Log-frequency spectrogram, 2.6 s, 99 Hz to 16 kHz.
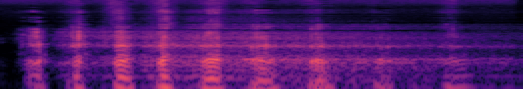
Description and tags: Mischievous Laugh 2
Sound of a man laughing mischievously with Reverb, useful for horror ambiance
ambiance, phantom, suspense, haunted, horror, drama, fear, sinister, laugh, fearful, creepy, evil, spooky, terror, scary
